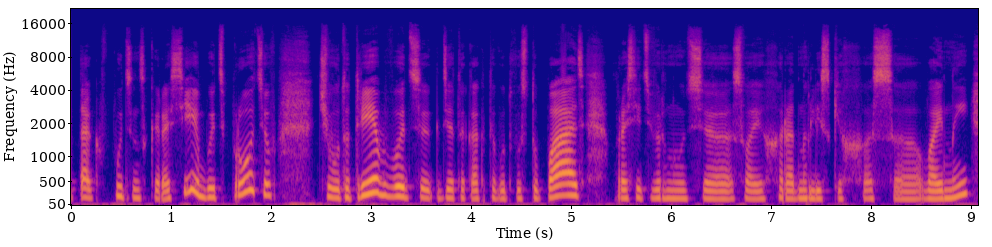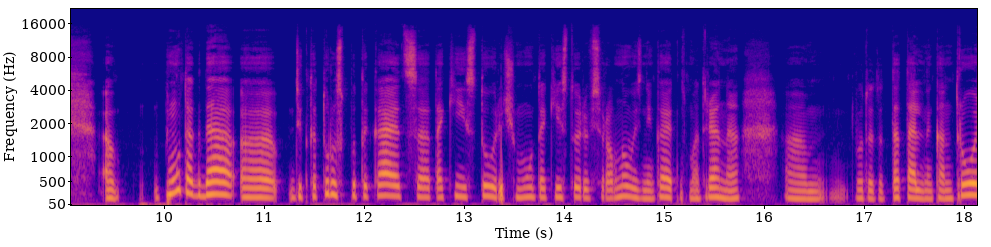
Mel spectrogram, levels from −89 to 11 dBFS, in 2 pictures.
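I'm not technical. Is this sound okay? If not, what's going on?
No, there are gaps. The audio has compressed frames skipped: small chunks of the encoded file were lost or rejected by the decoder, so playback jumps ahead, dropping a fifth of a second or less each time. It happens at 7.35 to 7.40 s (after "просить вернуть э своих"), at 10.03 s, at 13.35 to 13.42 s (after "э диктатура спотыкается такие"), and at 15.17 to 15.24 s. Each jump fits 20 ms frames.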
